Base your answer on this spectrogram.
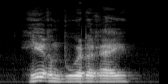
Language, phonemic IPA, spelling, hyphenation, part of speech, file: Dutch, /ˈɦeː.rə(n).bur.dəˌrɛi̯/, herenboerderij, he‧ren‧boer‧de‧rij, noun, Nl-herenboerderij.ogg
- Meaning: gentleman's farm (farm owned by a patrician landowner)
